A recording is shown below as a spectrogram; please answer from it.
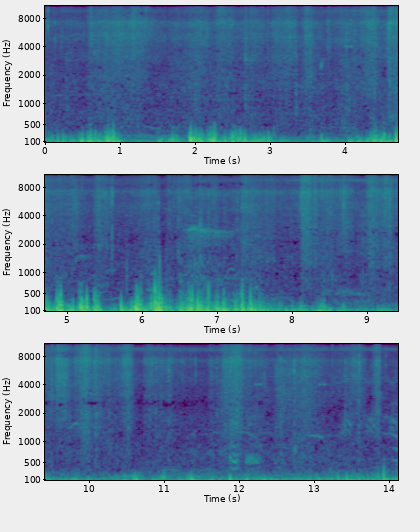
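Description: Wind buffeting a phone's microphone outdoors: a low, uneven rumble that comes in gusts, strongest about five to seven seconds in.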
